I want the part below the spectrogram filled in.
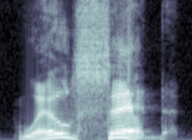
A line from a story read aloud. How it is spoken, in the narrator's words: boomed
